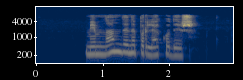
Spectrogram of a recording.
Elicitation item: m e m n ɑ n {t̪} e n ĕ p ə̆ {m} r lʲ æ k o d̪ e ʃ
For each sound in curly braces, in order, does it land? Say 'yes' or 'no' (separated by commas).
no, no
